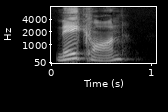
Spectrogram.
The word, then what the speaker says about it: Nacon: And when they came to the threshing floor of Nacon, which happens to rhyme with bacon, when they came to the threshing floor of I can't even say it right.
